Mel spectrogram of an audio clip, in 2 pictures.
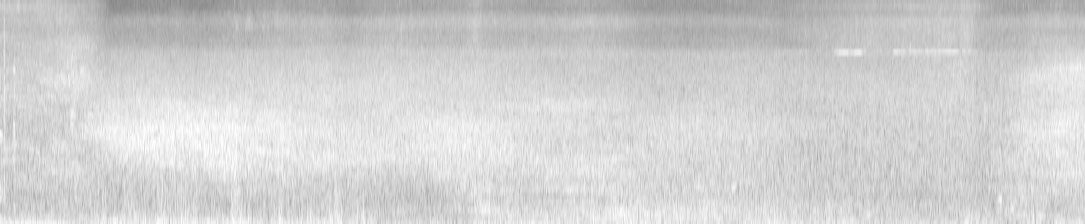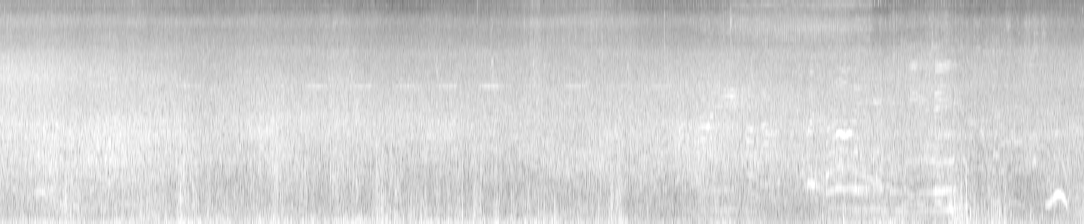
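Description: Car driving in city traffic: steady engine and tyre noise with the sound of surrounding traffic.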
